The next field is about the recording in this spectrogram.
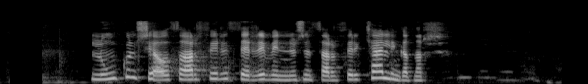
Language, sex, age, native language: Icelandic, female, 40-49, Icelandic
